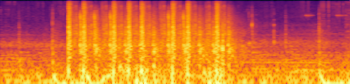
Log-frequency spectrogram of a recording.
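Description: Rapid rifle gunfire from the video game Underrail, a dense burst of sharp repeated shots lasting about a second and a half, loud and close, then trailing off into quieter game sounds.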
